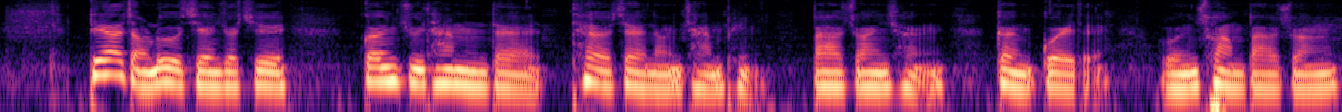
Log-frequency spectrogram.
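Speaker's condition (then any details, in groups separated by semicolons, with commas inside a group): Hearing impairment; host hints hearing loss may be audible to listeners, says can speak well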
